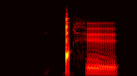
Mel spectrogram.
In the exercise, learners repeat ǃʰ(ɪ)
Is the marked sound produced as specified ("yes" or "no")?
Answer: yes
